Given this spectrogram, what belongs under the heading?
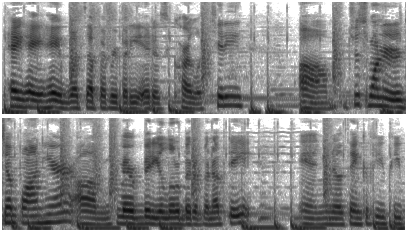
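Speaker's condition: No condition

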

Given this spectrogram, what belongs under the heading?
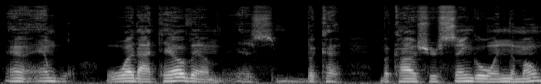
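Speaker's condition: Cerebral palsy; wheelchair user

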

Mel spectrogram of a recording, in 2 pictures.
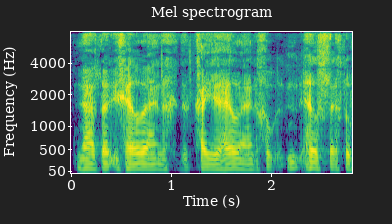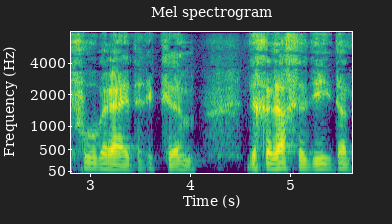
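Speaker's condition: Parkinson's disease; diagnosed about four years earlier, tremor at onset, marked fatigue in first years; medication cocktail working well, symptoms reduced, less fatigue, roughly 15% substantia nigra left

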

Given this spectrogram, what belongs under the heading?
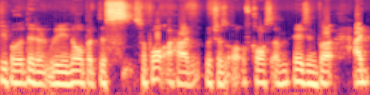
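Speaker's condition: Stammering; not a fluent speaker, openly admits stammer; prolonged sounds

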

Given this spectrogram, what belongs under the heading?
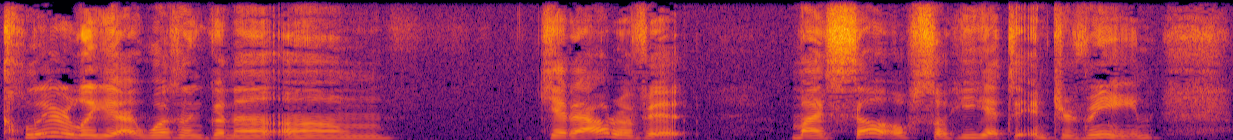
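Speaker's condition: No condition

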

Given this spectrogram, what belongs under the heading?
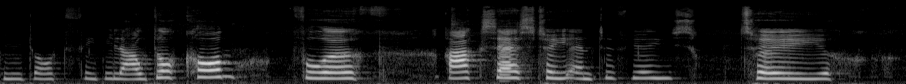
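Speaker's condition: Tracheostomy and ventilator dependent

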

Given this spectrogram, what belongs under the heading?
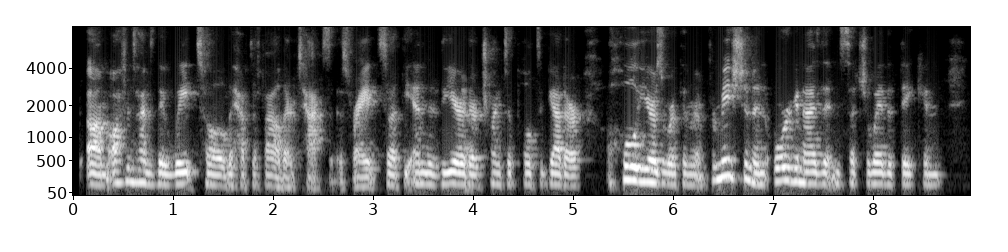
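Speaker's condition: No condition

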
